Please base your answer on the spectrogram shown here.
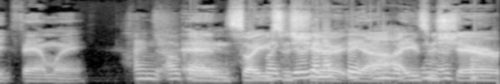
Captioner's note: laughs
